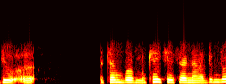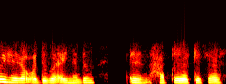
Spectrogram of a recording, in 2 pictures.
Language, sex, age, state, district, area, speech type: Manipuri, female, 30-45, Manipur, Chandel, rural, conversation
